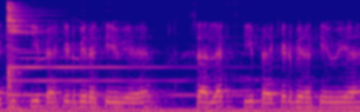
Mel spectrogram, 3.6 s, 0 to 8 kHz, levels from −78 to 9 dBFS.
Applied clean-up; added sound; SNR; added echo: none; Dishes, pots, and pans / Bell; 2 dB; reverberation time 0.9 s.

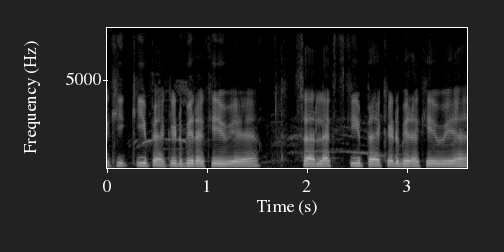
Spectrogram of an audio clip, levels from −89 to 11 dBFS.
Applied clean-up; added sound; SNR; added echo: none; none; none; none.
